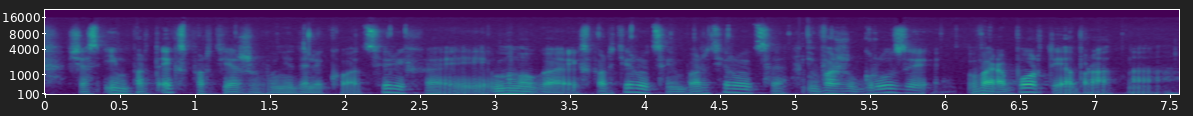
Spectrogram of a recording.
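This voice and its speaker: A man speaks at a moderate pace in a fairly low pitch, his dark, mellow tone somewhat breathy. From Ukraine. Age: 40s. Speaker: truck driver and emigrant. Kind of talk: interview.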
